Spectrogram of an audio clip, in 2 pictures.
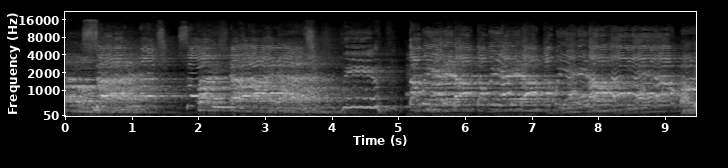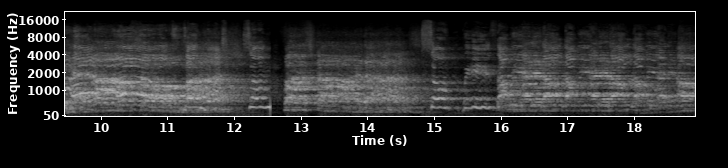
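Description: A recorded vocal choir of several voices singing in harmony, with a male lead voice ad-libbing over it: the choir outro of a rock song played back, broken by a few brief pauses.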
